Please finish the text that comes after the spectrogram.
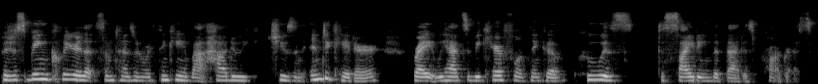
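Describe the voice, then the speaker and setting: A young woman from Tanzania speaks thoughtfully on a panel. Her voice sits a little low and her manner is earnest and reflective. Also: brisk, breathy edge. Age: young adult. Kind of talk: panel discussion.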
